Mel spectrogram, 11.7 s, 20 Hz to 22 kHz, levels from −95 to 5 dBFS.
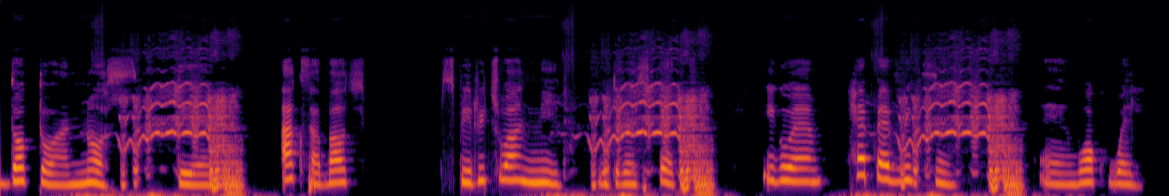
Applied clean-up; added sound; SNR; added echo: classical method Wiener filter.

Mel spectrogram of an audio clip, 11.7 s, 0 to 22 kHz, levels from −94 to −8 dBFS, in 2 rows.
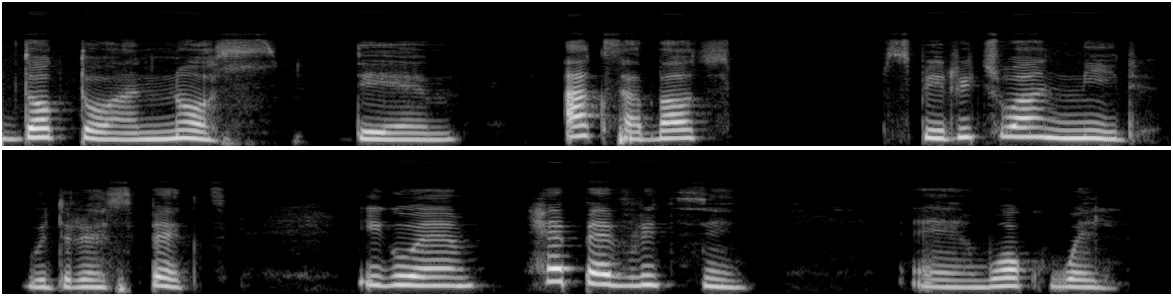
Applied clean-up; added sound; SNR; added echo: none; none; none; none.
